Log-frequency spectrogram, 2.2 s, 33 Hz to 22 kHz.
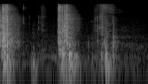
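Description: Early Gustloff-made MG42 being cocked by hand to lock the bolt to the rear: short metallic sliding clacks of the charging handle and bolt. The loudest comes at the start and another about a second in, with a softer one shortly after.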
